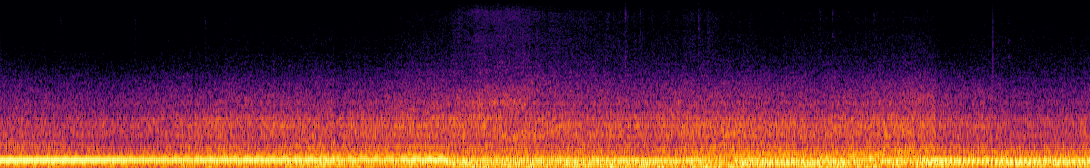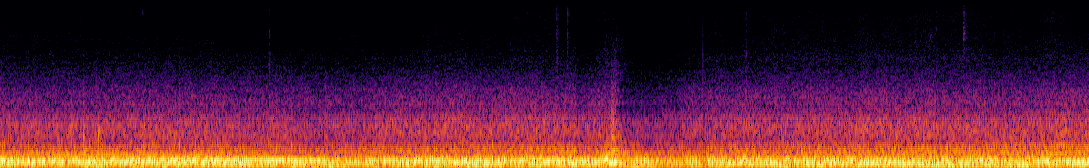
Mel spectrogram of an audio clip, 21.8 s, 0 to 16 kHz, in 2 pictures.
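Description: Lamborghini Gallardo LP560-4's 5.2-litre V10 with an Armytrix valved exhaust, valves open, running under way as heard from inside the cabin. The engine note shifts in pitch several times, with a brief dip in the sound about seventeen seconds in.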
